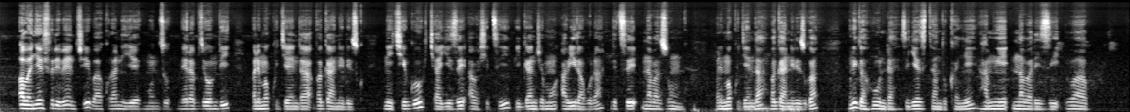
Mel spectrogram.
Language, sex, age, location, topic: Kinyarwanda, male, 18-24, Nyagatare, education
